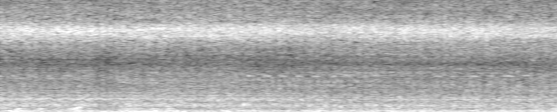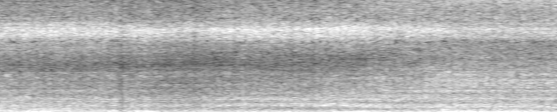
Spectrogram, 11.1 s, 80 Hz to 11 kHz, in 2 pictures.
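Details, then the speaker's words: 2000 Saturn, no check engine light, little blowby: steady idle with an irregular stumble about four times a second and sputtering exhaust; engine shakes at idle but not while driving, misfire cause unknown. "Yeah, it seems weird to me that it shakes like that. You don't notice it going down the road"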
